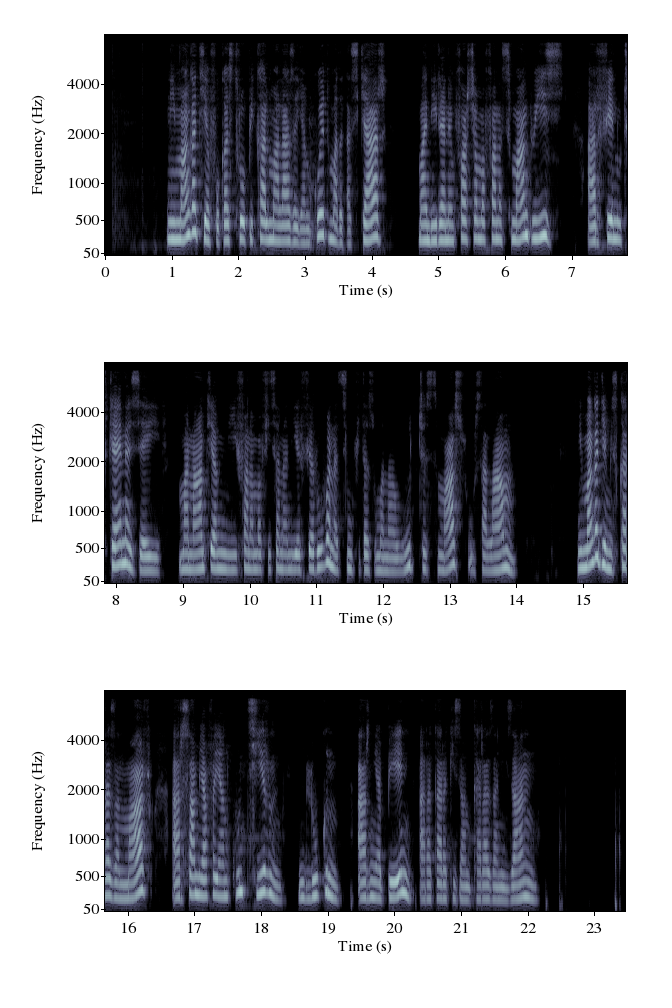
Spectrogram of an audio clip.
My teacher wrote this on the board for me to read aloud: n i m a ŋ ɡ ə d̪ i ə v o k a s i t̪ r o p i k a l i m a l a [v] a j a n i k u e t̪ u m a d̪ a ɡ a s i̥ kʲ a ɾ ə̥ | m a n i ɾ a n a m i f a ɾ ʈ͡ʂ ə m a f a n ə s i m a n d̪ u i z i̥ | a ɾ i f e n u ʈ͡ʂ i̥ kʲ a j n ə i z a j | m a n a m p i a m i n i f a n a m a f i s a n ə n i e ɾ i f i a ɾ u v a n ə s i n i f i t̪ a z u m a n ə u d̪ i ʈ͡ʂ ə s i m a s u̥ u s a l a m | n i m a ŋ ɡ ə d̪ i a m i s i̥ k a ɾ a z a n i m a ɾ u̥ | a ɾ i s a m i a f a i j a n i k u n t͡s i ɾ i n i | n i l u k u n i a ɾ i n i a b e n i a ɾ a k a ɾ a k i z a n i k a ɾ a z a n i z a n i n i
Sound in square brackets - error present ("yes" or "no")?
yes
